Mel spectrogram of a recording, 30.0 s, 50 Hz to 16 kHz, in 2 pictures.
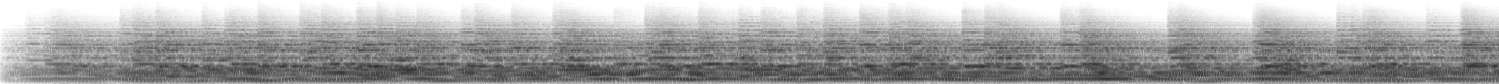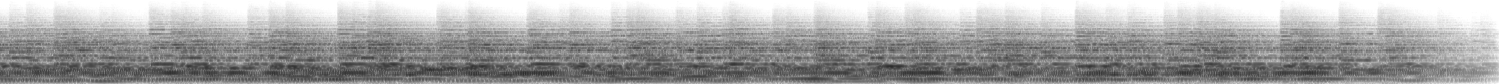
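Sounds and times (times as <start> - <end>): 
bells of Nikodemus church in Nürnberg Röthenbach ringing: 0.0 - 29.9.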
